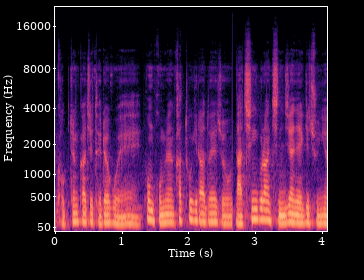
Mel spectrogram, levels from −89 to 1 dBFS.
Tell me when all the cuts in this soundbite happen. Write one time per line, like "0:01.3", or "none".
0:02.6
